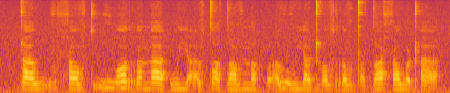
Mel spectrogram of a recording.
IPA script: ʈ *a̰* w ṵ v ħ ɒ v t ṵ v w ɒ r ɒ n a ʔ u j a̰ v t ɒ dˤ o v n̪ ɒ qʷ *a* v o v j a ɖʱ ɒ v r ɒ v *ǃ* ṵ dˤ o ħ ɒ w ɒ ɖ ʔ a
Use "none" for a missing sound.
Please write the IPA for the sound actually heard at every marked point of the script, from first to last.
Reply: a, a̰, ʈ

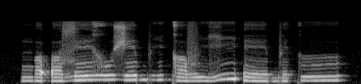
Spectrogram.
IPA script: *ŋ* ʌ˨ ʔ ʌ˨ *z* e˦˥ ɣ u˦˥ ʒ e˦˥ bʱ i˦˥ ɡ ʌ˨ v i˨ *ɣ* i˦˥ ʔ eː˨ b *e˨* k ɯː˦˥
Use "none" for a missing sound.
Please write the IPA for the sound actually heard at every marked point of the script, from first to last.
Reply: ŋ, z, ɣ, e˨

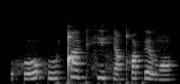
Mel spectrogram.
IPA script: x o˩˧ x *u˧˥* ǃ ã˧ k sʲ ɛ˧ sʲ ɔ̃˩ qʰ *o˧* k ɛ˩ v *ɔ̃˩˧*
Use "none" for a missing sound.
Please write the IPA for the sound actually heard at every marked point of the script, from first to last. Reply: u˩˧, o˧, ɔ̃˩

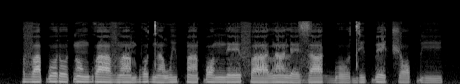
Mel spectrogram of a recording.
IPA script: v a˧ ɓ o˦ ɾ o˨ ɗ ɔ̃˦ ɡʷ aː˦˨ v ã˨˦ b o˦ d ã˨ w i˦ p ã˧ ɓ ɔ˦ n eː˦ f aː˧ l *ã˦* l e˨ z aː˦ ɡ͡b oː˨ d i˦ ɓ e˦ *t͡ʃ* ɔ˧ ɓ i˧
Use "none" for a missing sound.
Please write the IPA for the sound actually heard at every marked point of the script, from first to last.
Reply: ã˦, t͡ʃ

